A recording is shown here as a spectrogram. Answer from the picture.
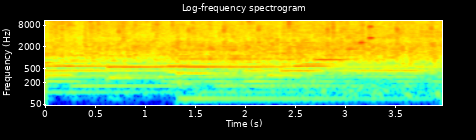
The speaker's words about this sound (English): Would you thank God with a clap offering?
